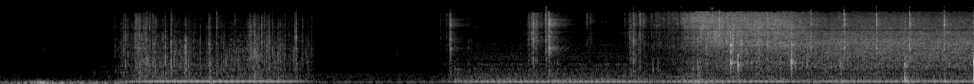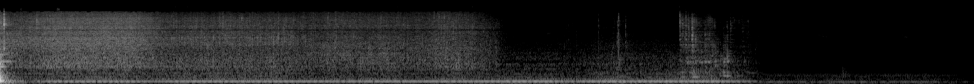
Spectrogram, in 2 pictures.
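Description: Fish cake frying in a pan, sizzling in two stretches: a short one early on, then a long one that stops a couple of seconds before the end. Under the sizzle runs a steady low hum, and a few sharp clicks of utensils on the pan come through, the loudest about ten seconds in.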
